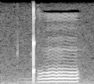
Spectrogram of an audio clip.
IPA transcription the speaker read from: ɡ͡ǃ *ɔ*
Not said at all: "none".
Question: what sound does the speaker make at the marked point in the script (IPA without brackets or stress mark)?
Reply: ɔ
